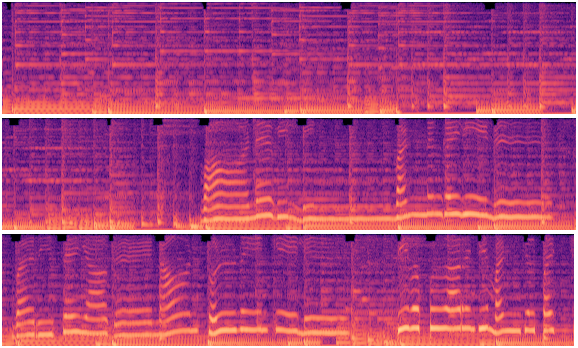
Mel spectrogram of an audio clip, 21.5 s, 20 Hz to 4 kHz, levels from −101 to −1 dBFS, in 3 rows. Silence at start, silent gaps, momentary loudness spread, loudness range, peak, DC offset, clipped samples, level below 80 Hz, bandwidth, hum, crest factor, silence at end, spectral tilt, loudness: 0 s; none; 11 LU; 9 LU; -6 dBFS; 2%; under 0.1%; -30 dBFS; 4 kHz; none; 16 dB; 0 s; -12 dB/octave; -23 LUFS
